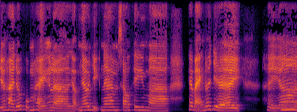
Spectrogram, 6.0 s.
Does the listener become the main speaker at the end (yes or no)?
no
